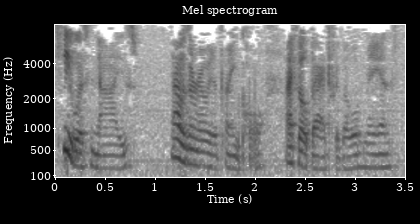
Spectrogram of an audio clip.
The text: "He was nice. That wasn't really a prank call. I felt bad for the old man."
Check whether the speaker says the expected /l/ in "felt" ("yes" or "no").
yes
